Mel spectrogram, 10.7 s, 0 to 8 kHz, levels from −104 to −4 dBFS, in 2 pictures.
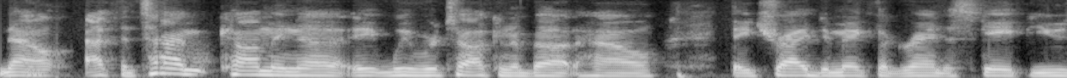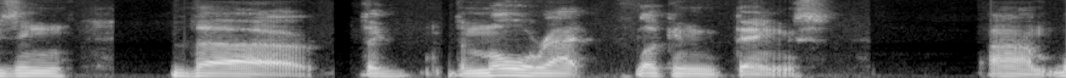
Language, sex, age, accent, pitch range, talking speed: English, male, 20-39, American, 110-130 Hz, 145 wpm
